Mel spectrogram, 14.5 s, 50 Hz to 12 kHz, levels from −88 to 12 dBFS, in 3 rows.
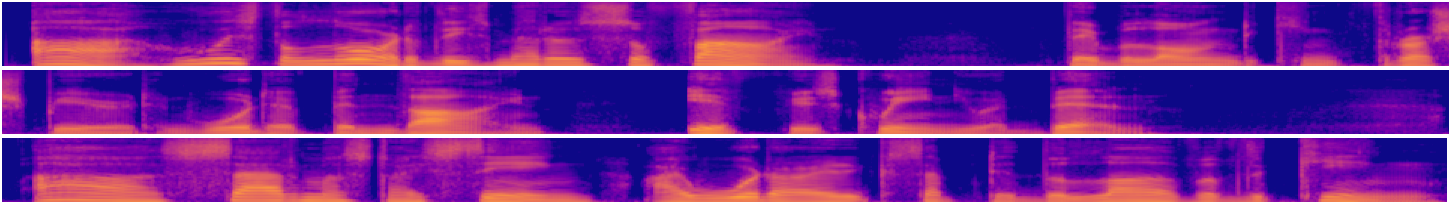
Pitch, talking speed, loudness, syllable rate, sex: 115 Hz, 165 wpm, -22 LUFS, 4.0 syllables/s, male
